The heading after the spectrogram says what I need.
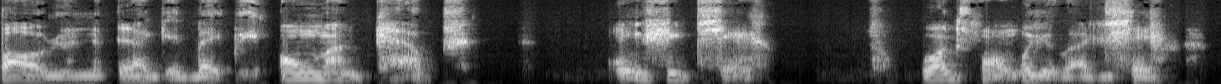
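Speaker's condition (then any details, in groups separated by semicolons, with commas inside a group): Cerebral palsy with speech impediment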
